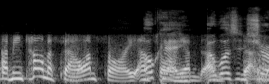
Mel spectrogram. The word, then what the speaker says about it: Thomas Sowell: You talking about Thomas Sowell? Thomas Sowell? I mean, Thomas Sowell.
